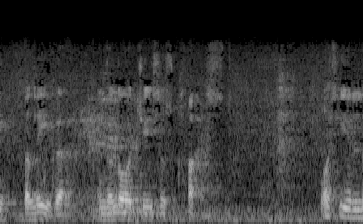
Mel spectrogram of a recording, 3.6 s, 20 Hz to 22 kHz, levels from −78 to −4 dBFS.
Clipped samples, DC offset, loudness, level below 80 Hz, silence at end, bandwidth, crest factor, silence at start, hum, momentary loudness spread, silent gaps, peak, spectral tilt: under 0.1%; under 0.1%; -30 LUFS; -58 dBFS; 0 s; 11.5 kHz; 18 dB; 0 s; none; 11 LU; none; -12 dBFS; -4 dB/octave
